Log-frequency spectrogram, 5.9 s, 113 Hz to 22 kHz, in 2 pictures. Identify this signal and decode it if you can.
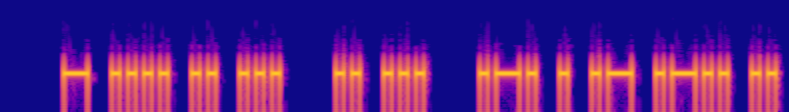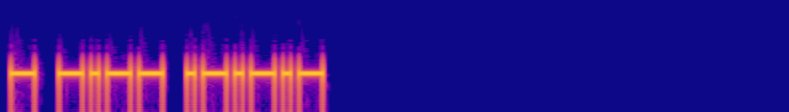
Morse code, heard as a keyed tone, about 40 wpm, 700 Hz. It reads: THIS IS REALITY.
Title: Sentences from Top 1200 Words 40wpm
